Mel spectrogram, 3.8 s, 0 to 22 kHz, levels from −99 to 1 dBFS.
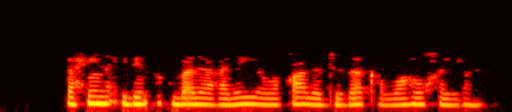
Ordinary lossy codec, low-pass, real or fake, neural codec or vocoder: Opus, 64 kbps; 3.6 kHz; real; none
